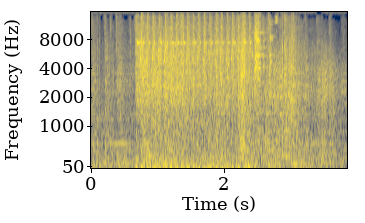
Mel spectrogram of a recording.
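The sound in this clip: Gunfire and explosions from an Allied assault by paratroopers and mortar crews on German artillery observers hidden in caves along the Volturno river: a loud, dense roar of continuous fire, with a sharp burst early on and a swell midway.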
